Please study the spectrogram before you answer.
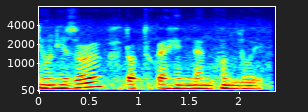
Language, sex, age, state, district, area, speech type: Assamese, male, 18-30, Assam, Nagaon, rural, spontaneous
